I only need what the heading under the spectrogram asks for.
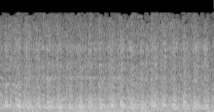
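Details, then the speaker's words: Turbo vehicle in hot weather near Drumheller, Alberta, heard while running warm; a fast, busy mechanical rattle at a steady pitch over the engine; cause unconfirmed, and the owner suspects the turbo is failing; abnormal mechanical rattle. "i don't know if you can hear that that doesn't sound good oh my god sounds like the turbo's getting ready to"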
